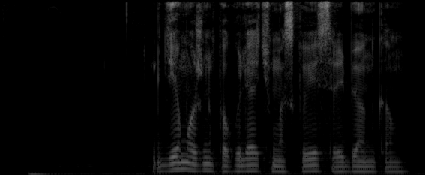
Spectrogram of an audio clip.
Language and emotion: Russian, neutral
